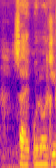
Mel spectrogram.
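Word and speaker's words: psychology: जैसे आप जानते हैं साइकोलॉजी में पी साइलेंट होता है।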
